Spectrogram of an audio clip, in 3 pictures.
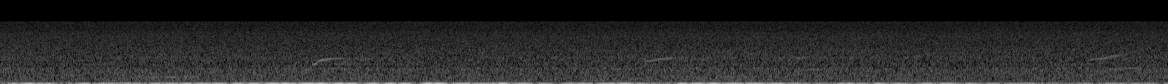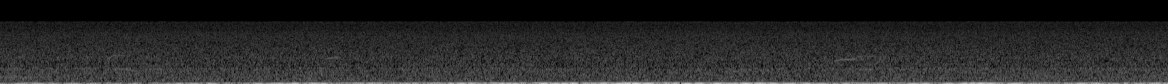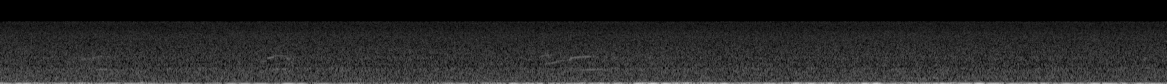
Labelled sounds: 3.1	3.5	humpback whale, 0.90 to 1.3 kHz
6.4	6.8	humpback whale, 1.1 to 1.3 kHz
10.9	11.2	humpback whale, 1.2 to 1.5 kHz
20.0	20.3	humpback whale, 1.1 to 1.3 kHz
29.0	29.3	humpback whale, 1.1 to 1.4 kHz

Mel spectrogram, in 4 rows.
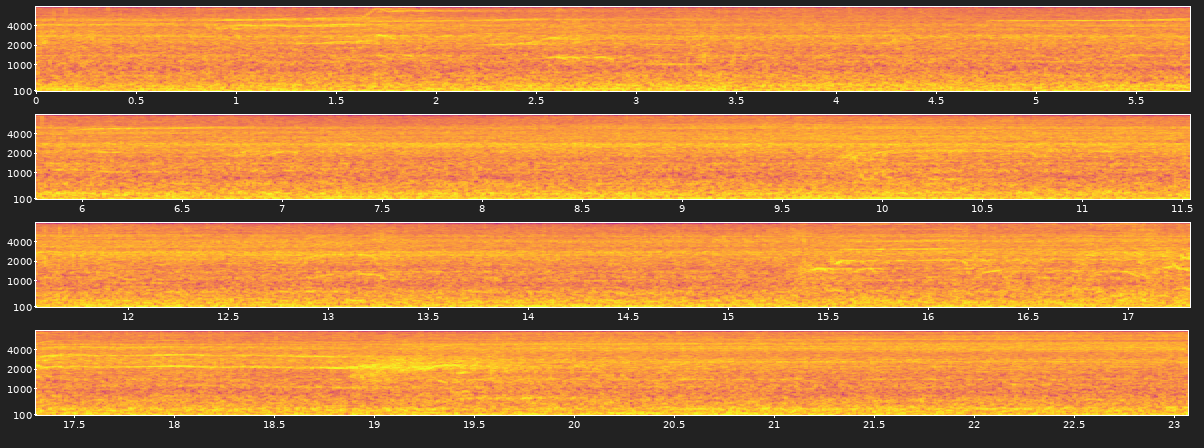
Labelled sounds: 2.2	2.9	killer whale, southern resident, 1.2 to 3.1 kHz
15.3	16.2	killer whale, southern resident, 0.68 to 4.1 kHz

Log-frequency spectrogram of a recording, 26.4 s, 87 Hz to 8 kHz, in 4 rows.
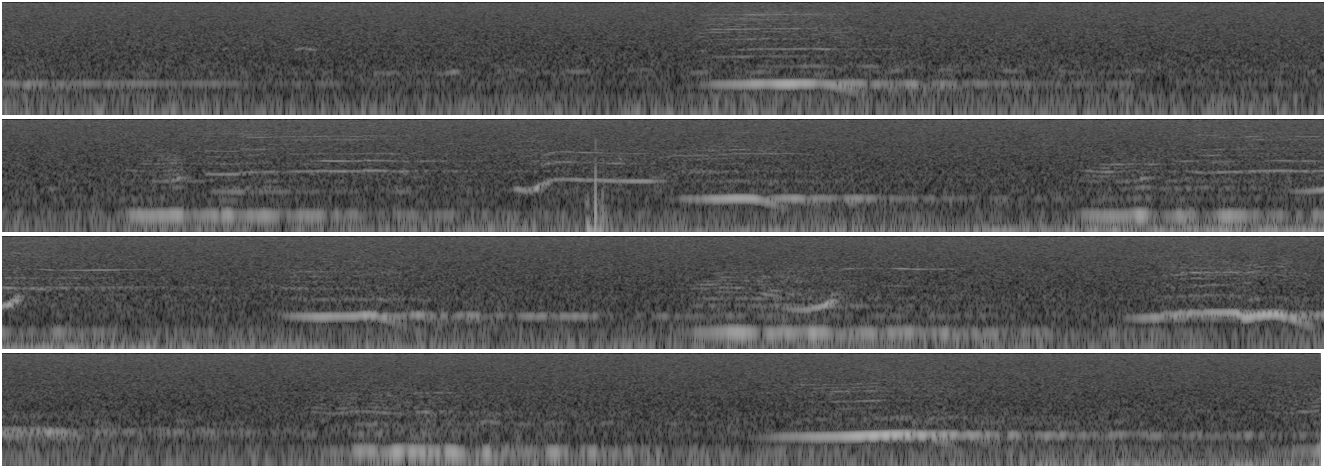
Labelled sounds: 3.5	4.2	humpback whale, 1.1 to 5.0 kHz
7.6	8.6	humpback whale, 0.83 to 4.1 kHz
9.3	10.6	humpback whale, 1.2 to 2.2 kHz
12.5	13.9	humpback whale, 0.90 to 4.1 kHz
17.4	18.0	humpback whale, 2.0 to 2.2 kHz
19.0	19.6	humpback whale, 1.6 to 2.0 kHz
21.9	22.1	humpback whale, 1.6 to 1.7 kHz
24.0	24.3	humpback whale, 1.1 to 1.8 kHz

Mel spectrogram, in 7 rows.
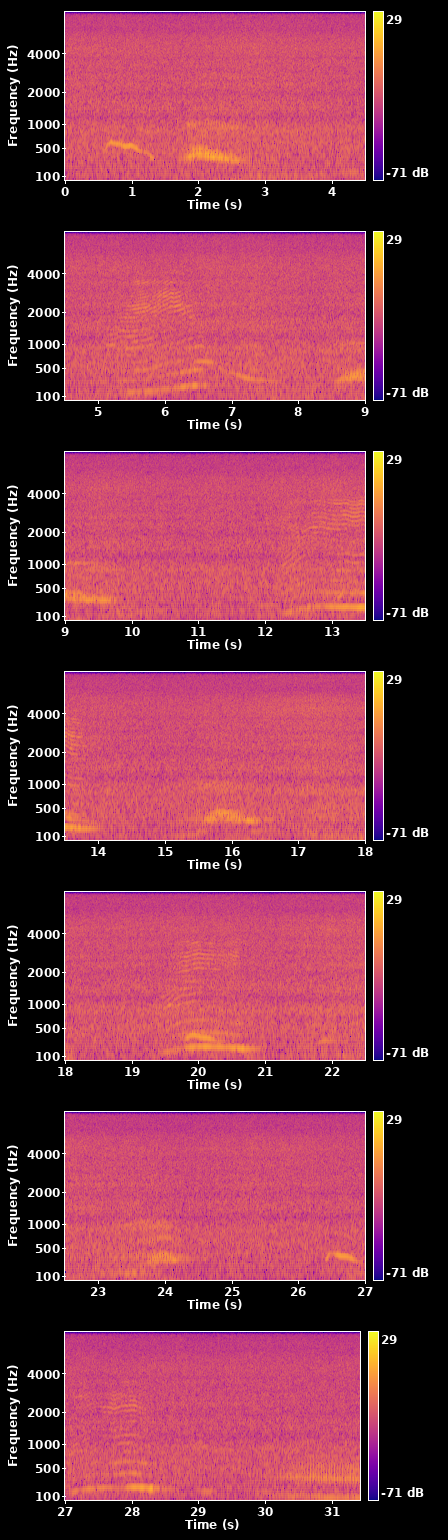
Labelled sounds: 5.5	6.4	humpback whale, 1.9 to 3.1 kHz
12.5	13.7	humpback whale, 2.0 to 3.5 kHz
19.7	20.2	humpback whale, 2.5 to 3.1 kHz
23.5	23.9	humpback whale, 0.91 to 1.2 kHz
27.5	28.1	humpback whale, 1.2 to 2.3 kHz

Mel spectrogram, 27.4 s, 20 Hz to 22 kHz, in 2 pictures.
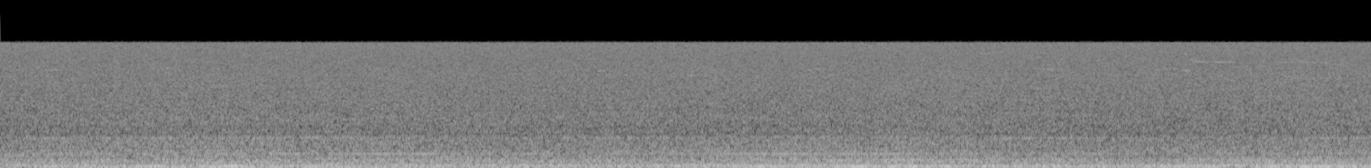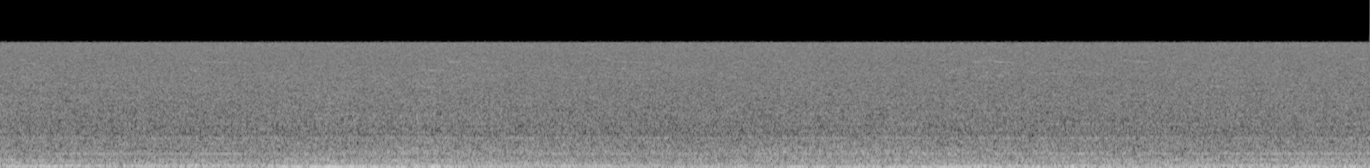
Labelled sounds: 24.9	25.2	Pacific white-sided dolphin, 4.8 to 5.2 kHz

